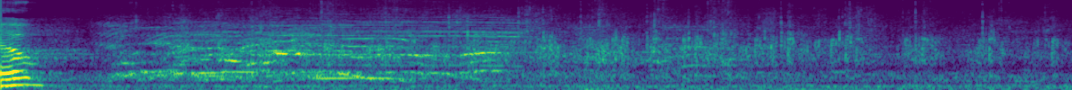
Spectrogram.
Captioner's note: audience cheers and applause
